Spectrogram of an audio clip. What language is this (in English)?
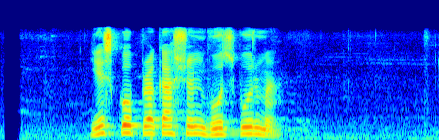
Nepali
